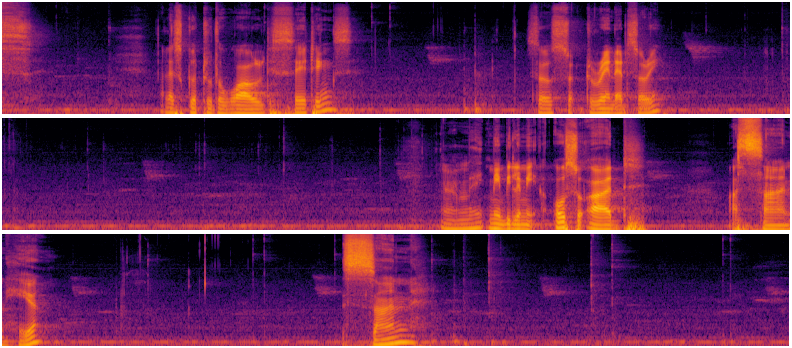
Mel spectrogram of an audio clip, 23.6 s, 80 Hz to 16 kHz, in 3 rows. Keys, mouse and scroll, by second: 0.8-1.7 scroll down 2, 1.7-4.1 scroll down 1, 4.1 click, 5.1-5.8 scroll up 2, 5.8-7.1 scroll down 2, 7.1 scroll down 1, 7.3-8.2 scroll up 2, 8.2-8.5 scroll up 1, 8.5-9.0 scroll down 2, 9.0-9.6 scroll up 2, 9.6-9.9 scroll down 2, 10.7 scroll down 1, 11.2 scroll up 1, 13.5 click, 19.6-20.7 scroll down 2, 20.7 KP_1, 21.7 g, 23.0 click.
